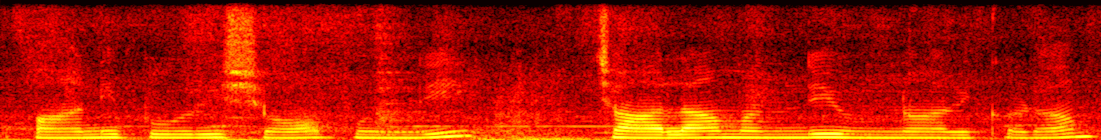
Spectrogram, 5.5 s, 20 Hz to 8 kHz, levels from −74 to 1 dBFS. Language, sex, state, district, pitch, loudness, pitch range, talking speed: Telugu, female, Andhra Pradesh, Sri Satya Sai, 185 Hz, -17 LUFS, 175-190 Hz, 55 wpm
